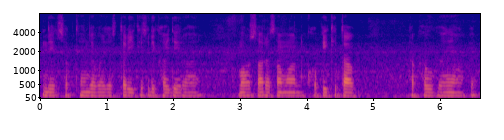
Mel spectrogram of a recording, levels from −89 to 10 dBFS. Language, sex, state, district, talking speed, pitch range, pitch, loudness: Hindi, male, Rajasthan, Churu, 170 wpm, 115-120 Hz, 120 Hz, -38 LUFS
